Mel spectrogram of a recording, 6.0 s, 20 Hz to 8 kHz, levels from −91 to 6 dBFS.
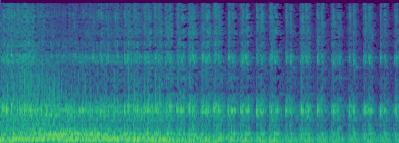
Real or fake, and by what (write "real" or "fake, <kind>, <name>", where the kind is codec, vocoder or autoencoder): real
